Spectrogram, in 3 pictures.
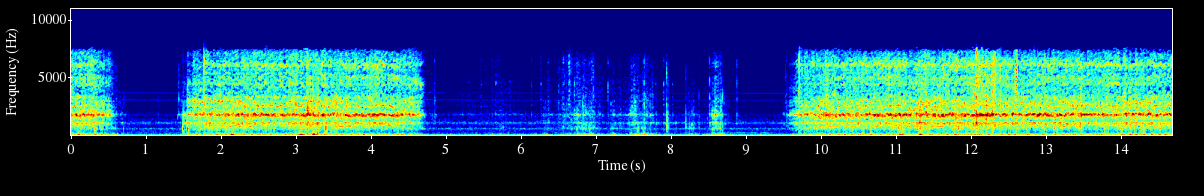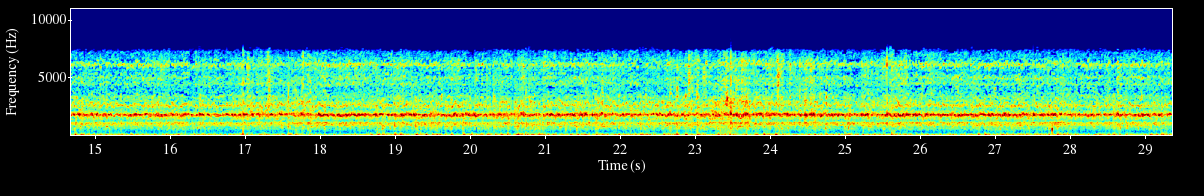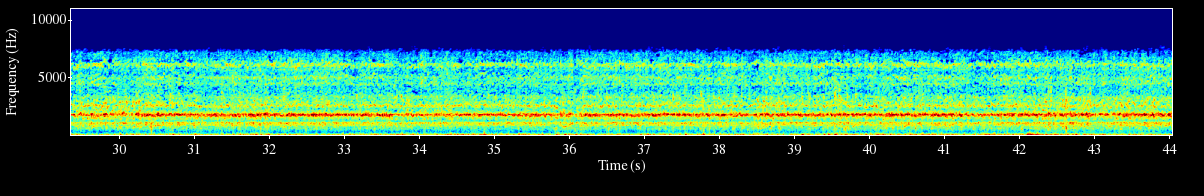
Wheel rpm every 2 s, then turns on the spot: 80, 200, 90, 20, 20, 210, 230, 220, 220, 230, 220, 220, 240, 230, 230, 230, 230, 220, 230, 240, 230, 230.
0-2 4-8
